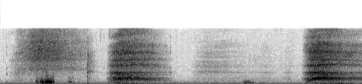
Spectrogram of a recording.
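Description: Exaggerated heavy breathing in the style of an obscene caller: loud, raspy breaths in and out, with about four long breaths in a slow, uneven rhythm and no talking.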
